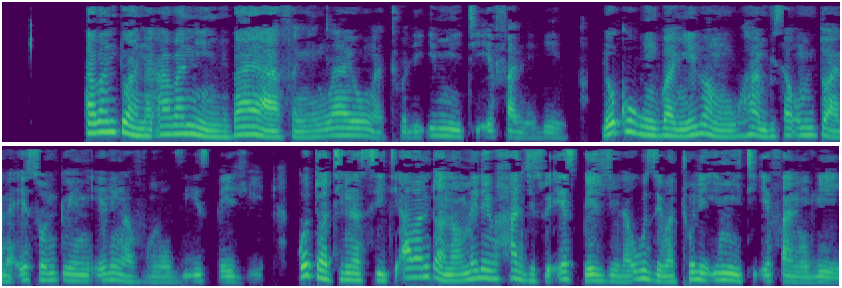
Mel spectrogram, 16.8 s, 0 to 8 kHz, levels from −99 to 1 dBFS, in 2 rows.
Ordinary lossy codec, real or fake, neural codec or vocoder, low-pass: MP3, 32 kbps; fake; codec, 16 kHz, 8 kbps, FreqCodec, smaller model; 7.2 kHz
